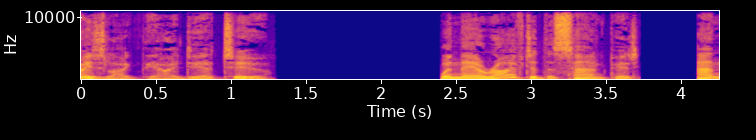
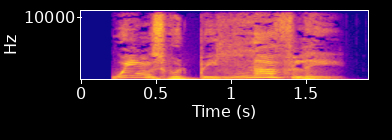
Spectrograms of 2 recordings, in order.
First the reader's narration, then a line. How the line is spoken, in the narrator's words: cried Jane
